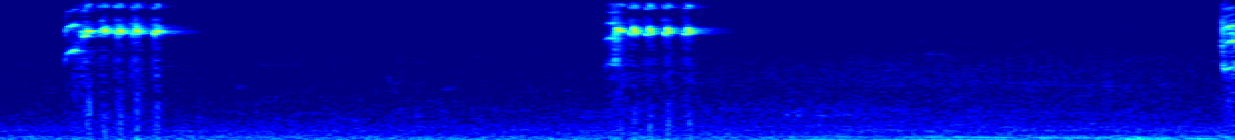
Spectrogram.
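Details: Sirindet bird repeating brief, very high trilled phrases spaced roughly three seconds apart, each a quick rattle of piercing notes, with a soft low hum in between.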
